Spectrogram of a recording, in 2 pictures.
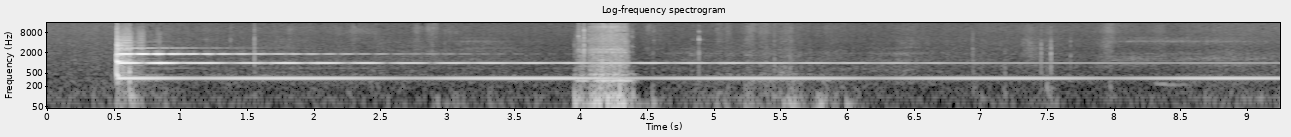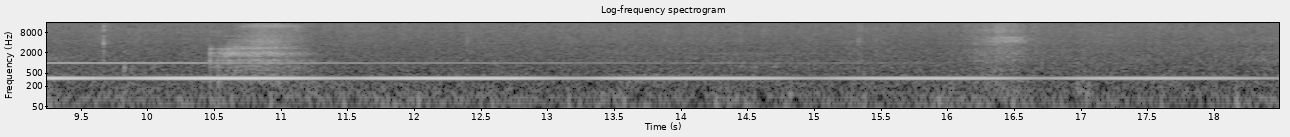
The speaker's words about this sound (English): And we'll start and end with the bell.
